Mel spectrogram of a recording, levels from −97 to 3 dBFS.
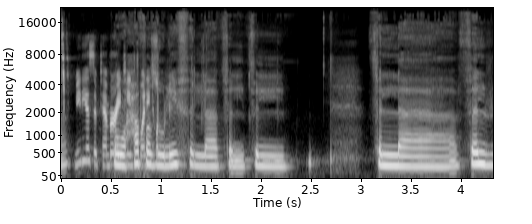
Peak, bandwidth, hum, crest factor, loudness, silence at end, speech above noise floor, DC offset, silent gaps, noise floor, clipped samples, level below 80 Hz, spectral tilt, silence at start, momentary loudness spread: -4 dBFS; 19.5 kHz; none; 18 dB; -21 LUFS; 0 s; 30 dB; under 0.1%; none; -50 dBFS; under 0.1%; -66 dBFS; -5.5 dB/octave; 0 s; 9 LU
